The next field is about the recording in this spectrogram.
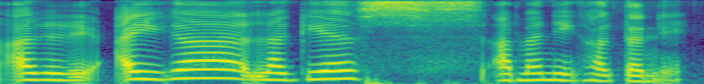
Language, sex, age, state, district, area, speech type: Manipuri, female, 30-45, Manipur, Kakching, rural, spontaneous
